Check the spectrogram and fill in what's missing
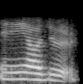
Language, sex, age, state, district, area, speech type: Nepali, female, 18-30, West Bengal, Darjeeling, rural, conversation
